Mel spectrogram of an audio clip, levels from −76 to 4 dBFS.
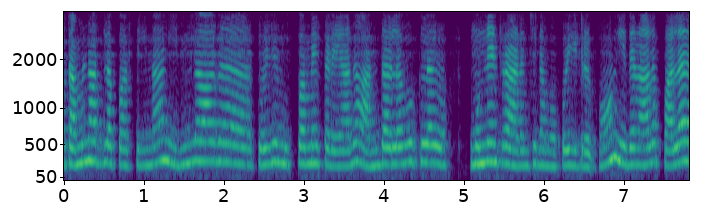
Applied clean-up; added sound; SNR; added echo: neural mask model RNNoise.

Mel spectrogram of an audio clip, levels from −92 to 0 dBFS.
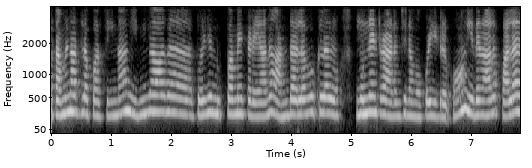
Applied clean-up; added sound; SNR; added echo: neural mask model DeepFilterNet 3.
